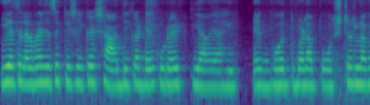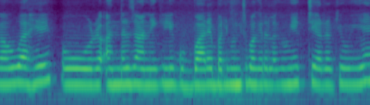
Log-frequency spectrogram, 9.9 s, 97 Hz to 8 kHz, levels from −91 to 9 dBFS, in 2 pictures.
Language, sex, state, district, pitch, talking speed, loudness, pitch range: Hindi, female, Uttar Pradesh, Ghazipur, 230 Hz, 230 wpm, -25 LUFS, 225-240 Hz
